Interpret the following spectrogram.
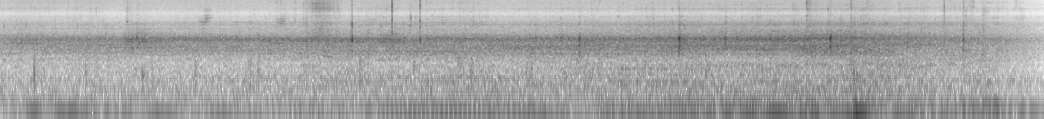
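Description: Wind buffeting the camera microphone, a steady rushing noise with an uneven low rumble, over outdoor street noise, with a few faint ticks.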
